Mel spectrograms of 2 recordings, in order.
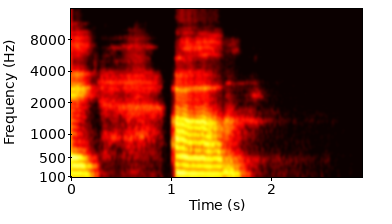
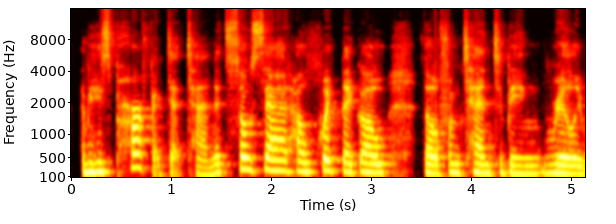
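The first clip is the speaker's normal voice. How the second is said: ordinary talk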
